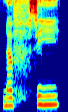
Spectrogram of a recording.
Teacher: سین میں سیٹی، زیر کے آواز ای کی، یا مدہ صرف ایک الف کی مقدار، زیادہ نہیں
